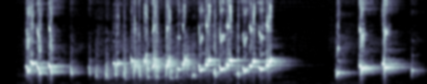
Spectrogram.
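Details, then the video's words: Sooty-headed bulbul song, used by keepers to prompt young birds, in a fighting style: a fast run of chattering, bubbly notes lasting about four seconds. After a short pause come a few sharp whistled notes. "COCOK BUAT PANCING BURUNG TRUCUK MUDA"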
